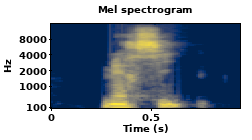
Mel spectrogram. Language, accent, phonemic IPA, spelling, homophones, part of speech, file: French, France, /mɛʁ.si/, mercis, merci, noun, LL-Q150 (fra)-mercis.wav
- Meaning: plural of merci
